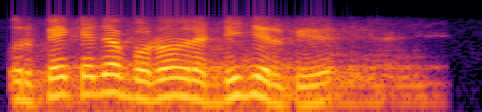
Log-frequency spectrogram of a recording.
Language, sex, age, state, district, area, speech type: Tamil, male, 18-30, Tamil Nadu, Nagapattinam, urban, conversation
